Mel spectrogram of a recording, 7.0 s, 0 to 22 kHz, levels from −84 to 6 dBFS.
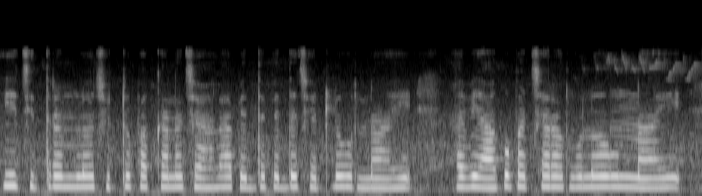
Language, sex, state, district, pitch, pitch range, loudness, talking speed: Telugu, female, Telangana, Hyderabad, 210 Hz, 200-215 Hz, -16 LUFS, 110 wpm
